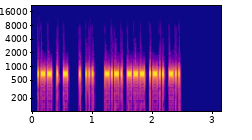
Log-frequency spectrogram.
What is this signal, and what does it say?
Morse code, heard as a keyed tone, about 48 wpm, 700 Hz. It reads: WET ES COLD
